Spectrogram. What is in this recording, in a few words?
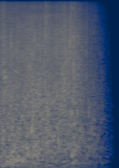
veh zodiac splash big rear; Call of Duty Modern Warfare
